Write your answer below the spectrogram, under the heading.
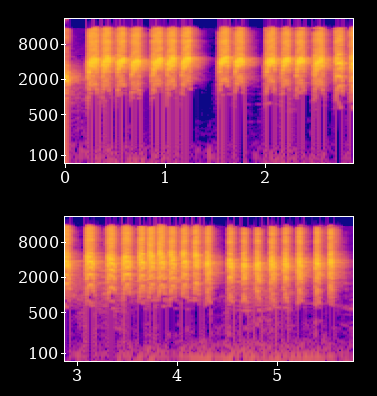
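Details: Common green magpie lure sound to provoke long chattering: a continuous harsh, squawking chatter of evenly spaced rasping notes, about five per second, running with only brief breaks for nearly six seconds.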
